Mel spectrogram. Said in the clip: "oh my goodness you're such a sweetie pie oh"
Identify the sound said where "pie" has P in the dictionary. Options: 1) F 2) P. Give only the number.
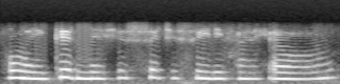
1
